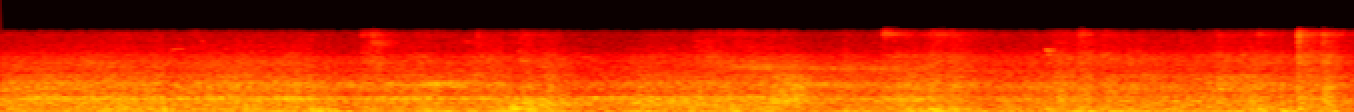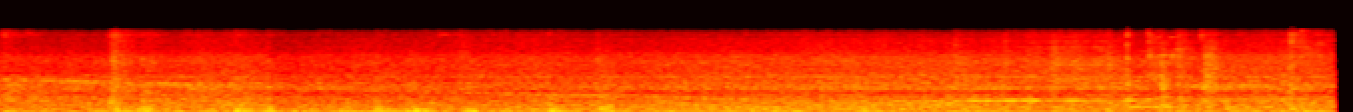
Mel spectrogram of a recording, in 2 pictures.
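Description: A subway train rumbles and roars loudly through a tunnel.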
